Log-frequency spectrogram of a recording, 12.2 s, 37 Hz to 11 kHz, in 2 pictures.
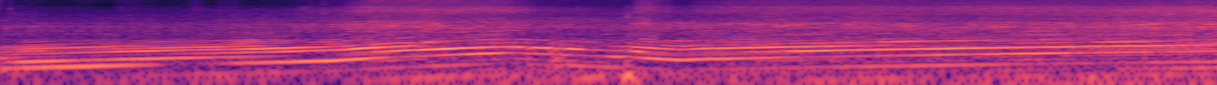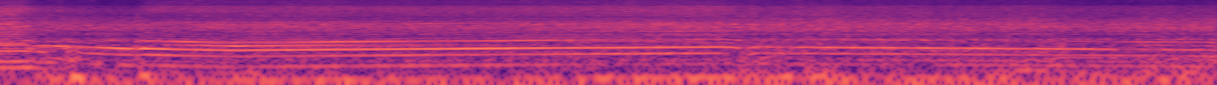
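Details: BMW E46 M3 S54 engine, 139k miles, test drive after water pump and cooling system overhaul, no overheating; clean revs climbing and falling through several gear pulls with no knock or rattle, normal engine under acceleration.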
